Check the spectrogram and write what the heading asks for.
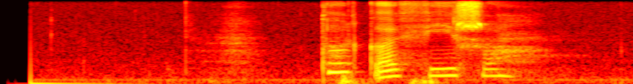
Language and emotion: Russian, sad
